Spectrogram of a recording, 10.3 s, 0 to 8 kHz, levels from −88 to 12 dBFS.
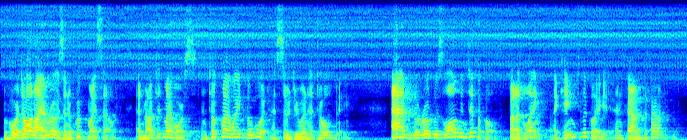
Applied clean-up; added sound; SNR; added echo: none; Insect; 19 dB; reverberation time 0.8 s.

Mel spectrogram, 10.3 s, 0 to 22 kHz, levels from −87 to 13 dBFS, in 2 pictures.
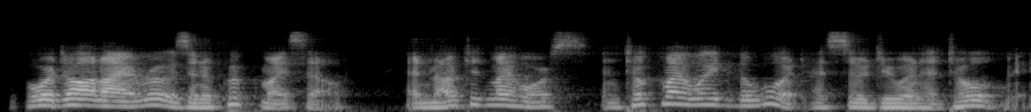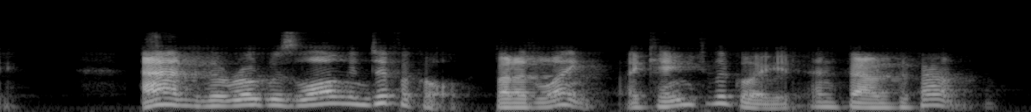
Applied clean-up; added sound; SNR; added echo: neural mask model DeepFilterNet 3.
